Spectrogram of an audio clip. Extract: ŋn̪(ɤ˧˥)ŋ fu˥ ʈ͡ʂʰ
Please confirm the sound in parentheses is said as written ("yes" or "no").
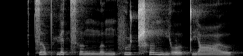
yes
